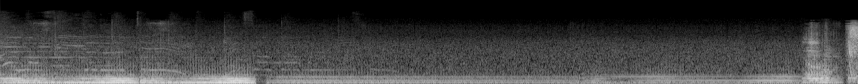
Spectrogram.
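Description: Lightsaber hum sound effect: a steady, low electric hum. About two and a half seconds in it cuts off sharply and a quieter, slightly different hum takes over.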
